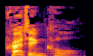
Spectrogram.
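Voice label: "pratincole", English, British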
